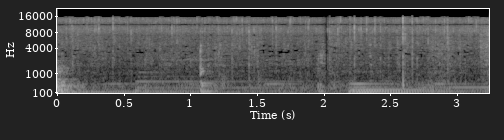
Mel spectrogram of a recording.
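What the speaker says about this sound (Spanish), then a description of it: "Vamos a freírlo un poquito." Jasmine rice fries in a pan for a Cantabrian seafood paella, a close, steady sizzle with stirring scrapes and the occasional clink, no voices over it.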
